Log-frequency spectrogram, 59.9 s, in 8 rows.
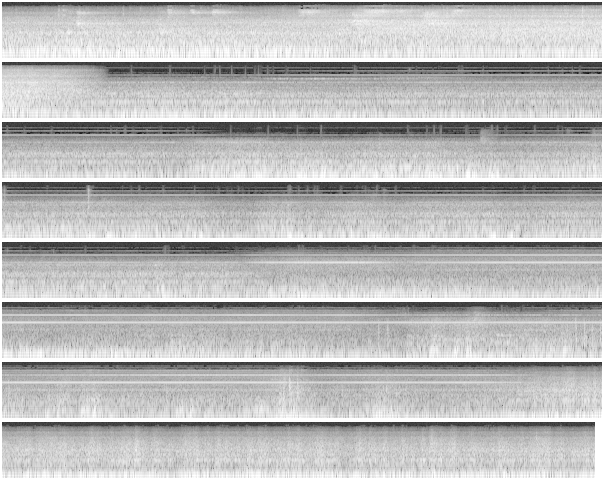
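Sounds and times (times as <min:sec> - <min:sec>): train wheels rumbling on track: 0:00.0 - 0:08.6
faint high whine: 0:00.0 - 0:59.9.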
